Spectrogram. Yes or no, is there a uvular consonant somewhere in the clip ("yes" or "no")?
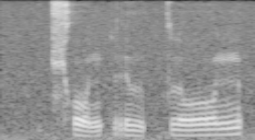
no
